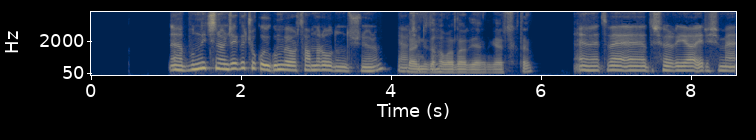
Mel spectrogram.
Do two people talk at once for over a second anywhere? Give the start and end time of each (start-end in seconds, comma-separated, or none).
none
